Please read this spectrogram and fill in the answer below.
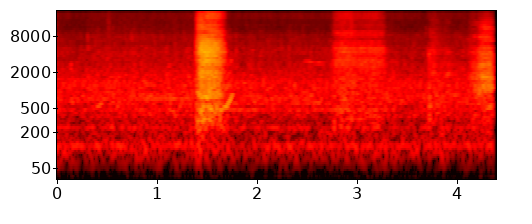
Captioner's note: sniffs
